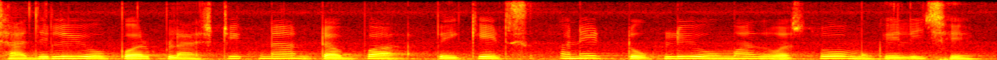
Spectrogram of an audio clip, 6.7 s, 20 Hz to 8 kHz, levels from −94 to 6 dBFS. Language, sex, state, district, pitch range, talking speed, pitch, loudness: Gujarati, female, Gujarat, Valsad, 210-260 Hz, 100 wpm, 230 Hz, -14 LUFS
